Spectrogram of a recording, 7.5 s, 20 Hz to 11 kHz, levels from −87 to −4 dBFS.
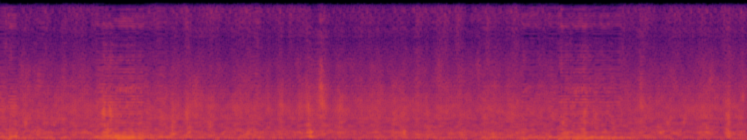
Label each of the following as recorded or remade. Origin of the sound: remade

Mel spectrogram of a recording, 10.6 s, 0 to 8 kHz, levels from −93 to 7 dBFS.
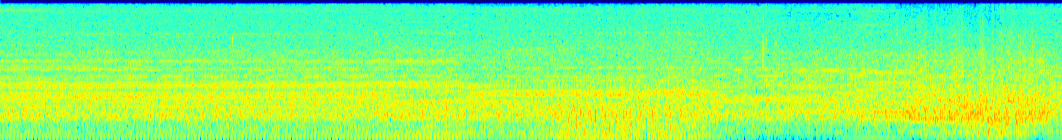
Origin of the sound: recorded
